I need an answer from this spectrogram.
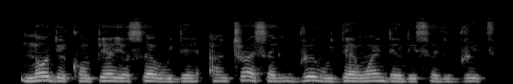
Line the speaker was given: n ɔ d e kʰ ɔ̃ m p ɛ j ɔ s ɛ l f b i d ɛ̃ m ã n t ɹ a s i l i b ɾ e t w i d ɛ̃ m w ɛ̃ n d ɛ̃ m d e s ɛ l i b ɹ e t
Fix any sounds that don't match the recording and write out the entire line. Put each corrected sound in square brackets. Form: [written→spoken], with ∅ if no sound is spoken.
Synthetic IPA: n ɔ d e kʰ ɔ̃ m p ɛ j ɔ s ɛ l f [b→w] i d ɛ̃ m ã n t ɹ a s [i→ɛ] l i b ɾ e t w i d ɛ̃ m w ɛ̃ n d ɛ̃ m d e s ɛ l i b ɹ e t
